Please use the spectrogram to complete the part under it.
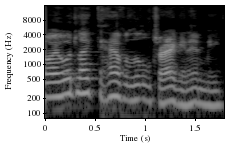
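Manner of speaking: barely audible, held-back half-whisper under the breath. Speaking in character so only those with the best hearing catch it: half-whispering under breath. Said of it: "I just whisper under my breath".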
